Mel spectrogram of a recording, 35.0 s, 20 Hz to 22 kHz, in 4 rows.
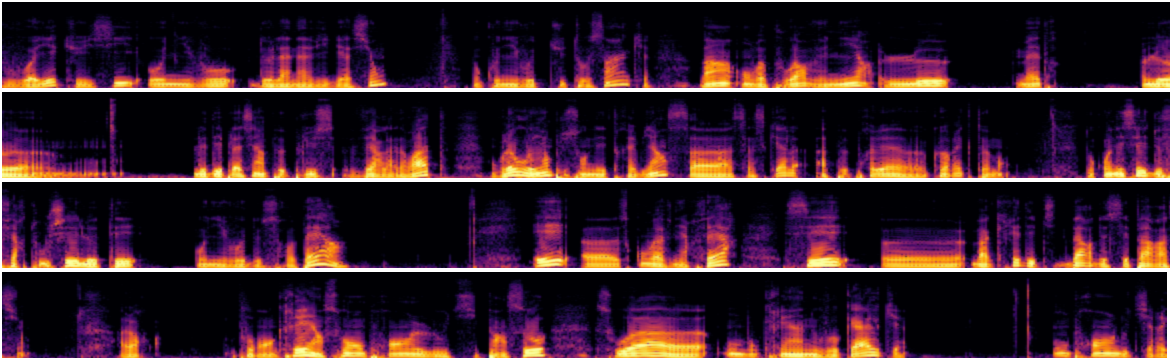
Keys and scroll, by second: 9.0 shift+Right, 10.9 Left, 11.8 Right, 12.2 Left, 12.5 Right, 13.0 Left, 16.4 Left.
